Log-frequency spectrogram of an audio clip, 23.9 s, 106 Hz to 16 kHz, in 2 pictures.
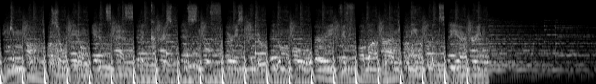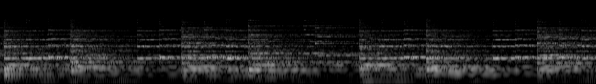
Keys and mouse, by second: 2.2 click, 2.5 shift+click, 3.5 m, 5.0 click, 5.2 x, 7.3 click, 8.4 click, 8.7 shift+click, 9.6 m, 11.0 click, 12.8 2, 13.0 click, 13.5 g, 16.4 click, 17.0 click, 17.7 shift+middle click, 18.4 shift+middle click, 18.8 shift+middle click, 19.2 g, 21.1 click, 22.3 click.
